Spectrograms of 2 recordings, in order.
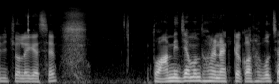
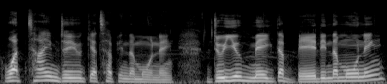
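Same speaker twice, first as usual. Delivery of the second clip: slow drill questions; much slower than usual. Shown as a demonstration. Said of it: "আপনি একা একা প্রশ্ন করতে হবে".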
